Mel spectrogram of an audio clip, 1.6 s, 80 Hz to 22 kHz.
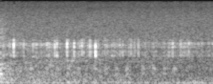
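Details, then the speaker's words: SatLink WS6906 satellite finder power switch flicked while connected across a contact-testing meter: faint irregular high crackling ticks over quiet hiss; intermittent switch with dirty contacts. "but if you can hear that Hing that means that the contacts are dirty there's not a good H"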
